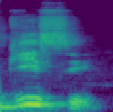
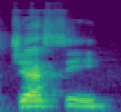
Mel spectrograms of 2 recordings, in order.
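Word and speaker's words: Geyse: Her name is Gisi. Well, I say Gisi, but I think it's wrong. I think it's Jessie. The actual pronunciation is Jessie, and she's amazing.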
